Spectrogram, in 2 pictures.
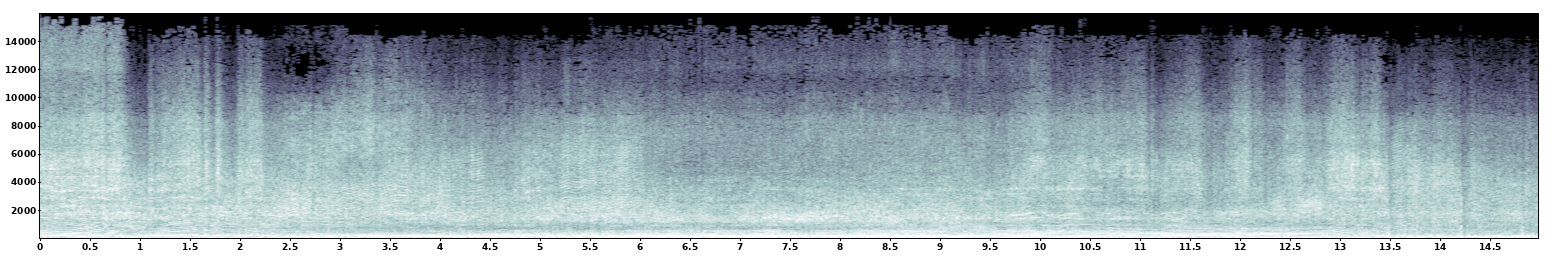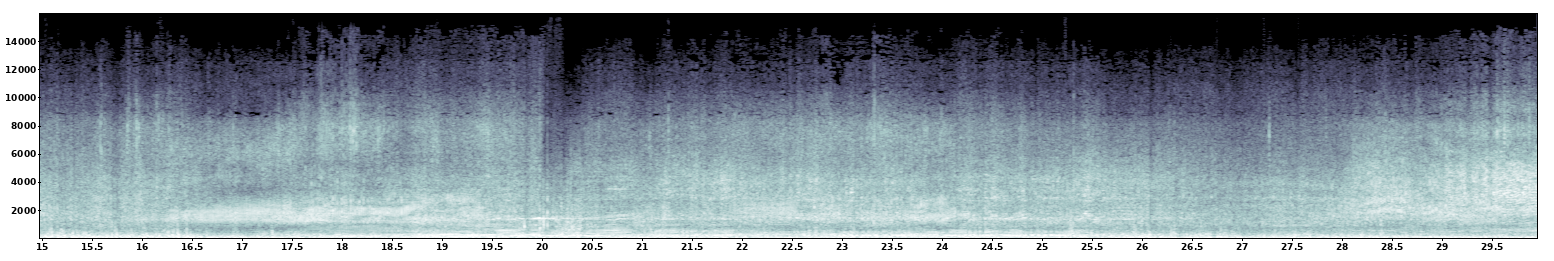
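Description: TM Racing 250 motocross bike engine heard from onboard, revving up and down repeatedly as the rider accelerates, shifts and backs off around the track, with wind and track noise beneath it.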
